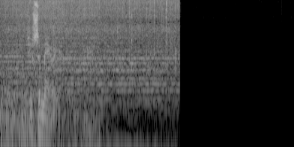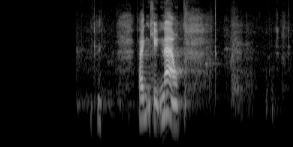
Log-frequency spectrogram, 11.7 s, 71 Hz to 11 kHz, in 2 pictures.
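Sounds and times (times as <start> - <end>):
loud dense rain pouring: 0.0 - 3.6
speech: 0.6 - 1.2, 8.7 - 9.8.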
